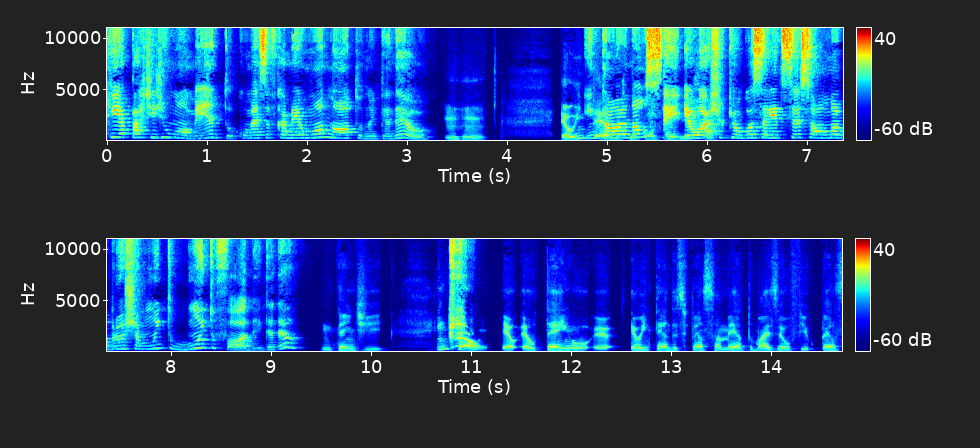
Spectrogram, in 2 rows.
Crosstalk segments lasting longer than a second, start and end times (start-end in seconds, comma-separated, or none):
4.8-6.1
